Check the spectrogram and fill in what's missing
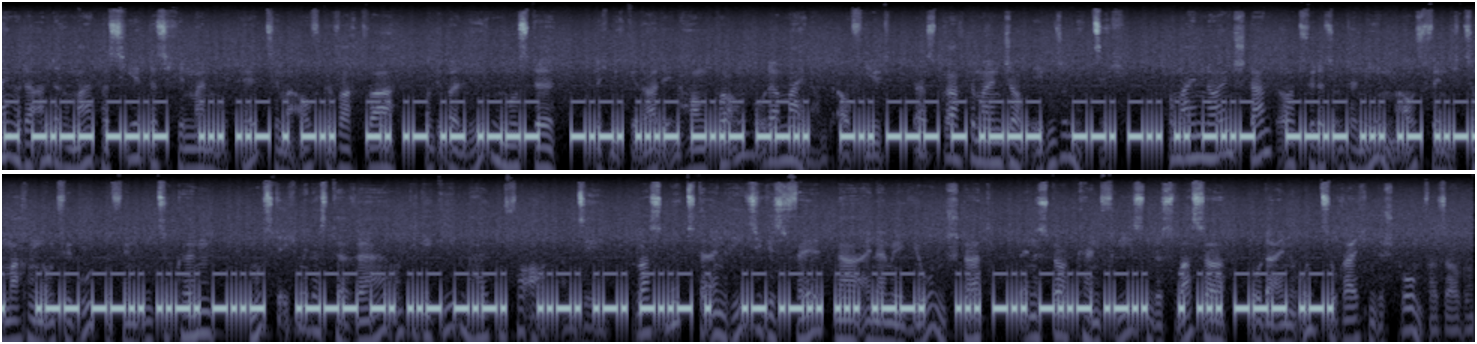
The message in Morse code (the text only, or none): … SUED NAAJ CVXZ DOTJ GDIX QSAF WZFX JNUC FRXE ALSP SDXL ESOR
